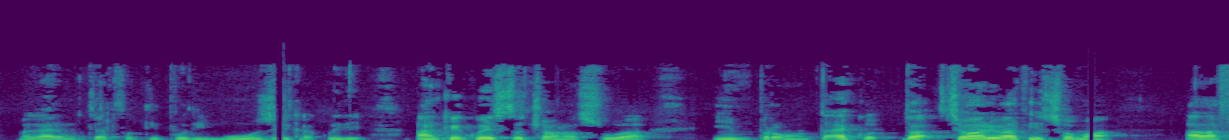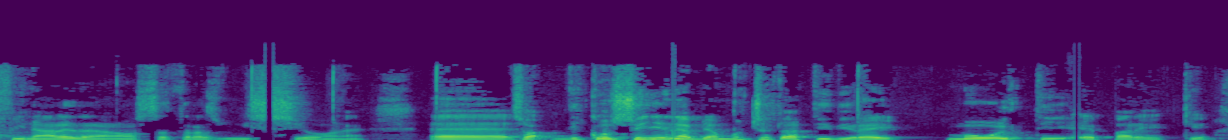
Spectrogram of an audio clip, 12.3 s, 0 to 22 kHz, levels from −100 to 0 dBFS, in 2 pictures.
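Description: The speech drops out briefly at 1.37–1.42, 5.44–5.47, 7.47–7.51, 9.51 and 11.51–11.54 s: gaps between stream segments. The 2-second segments' timestamps don't quite meet, so the player fills in hard-edged silences of roughly 10 to 44 ms.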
